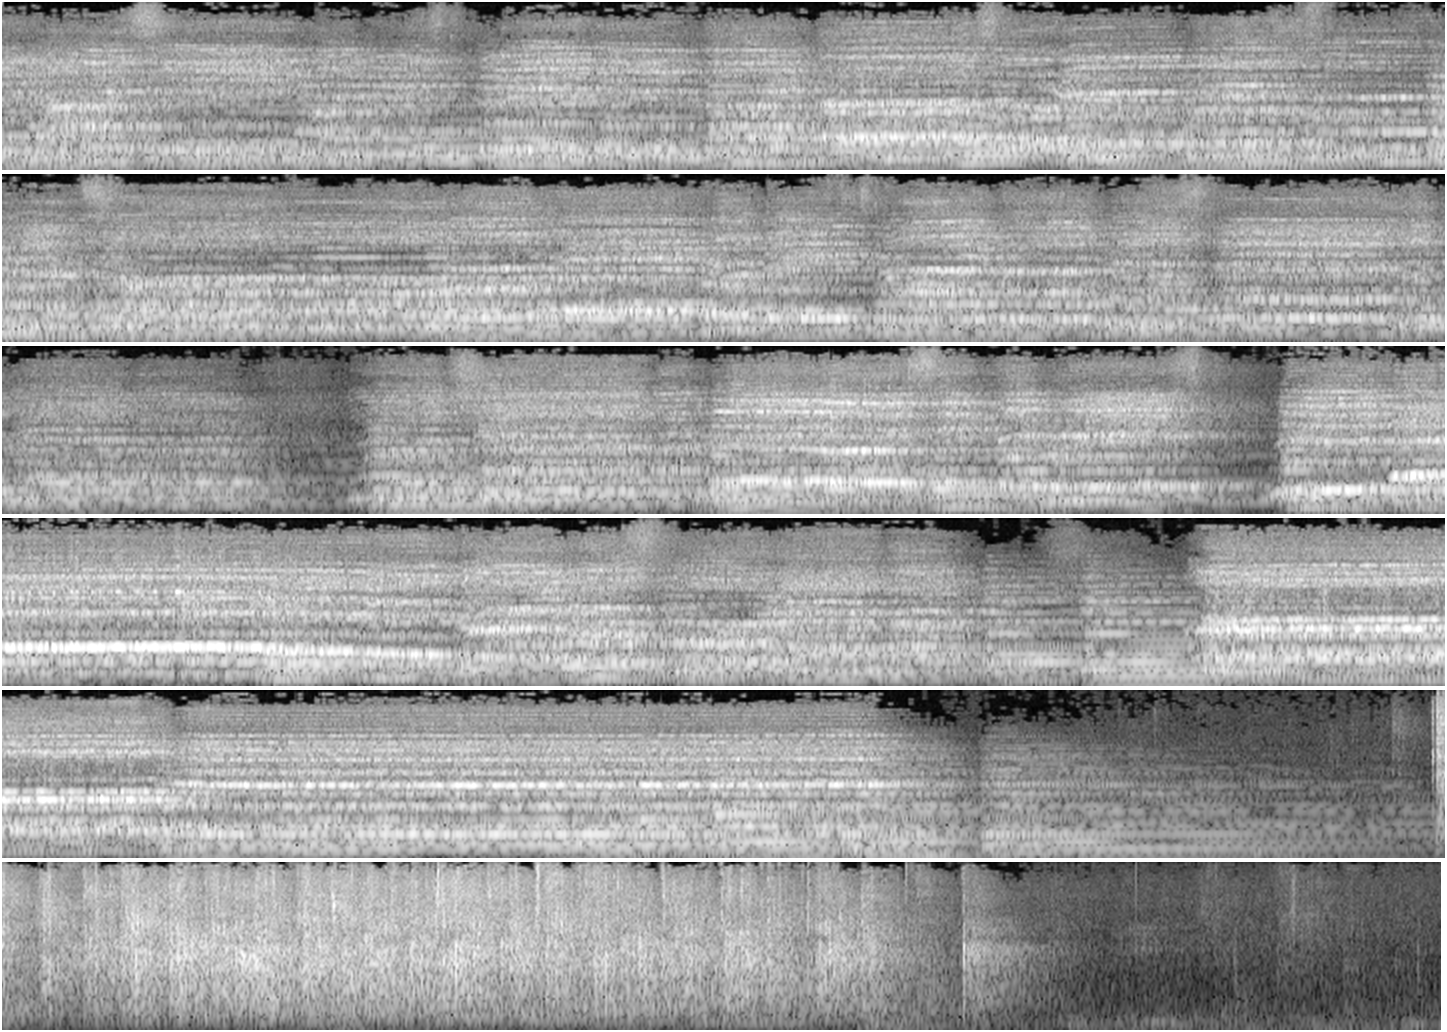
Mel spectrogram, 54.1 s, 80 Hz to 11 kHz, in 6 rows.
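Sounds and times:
choir singing in parts: 0.0 - 42.8.

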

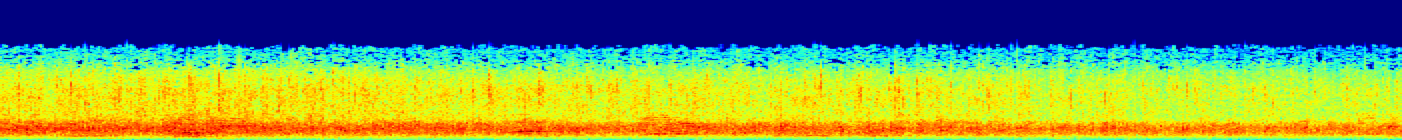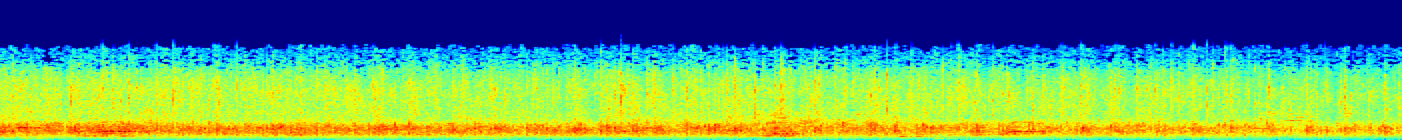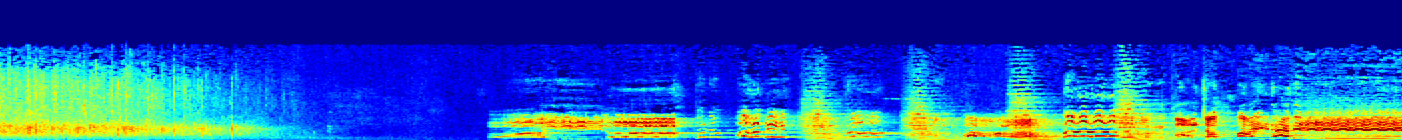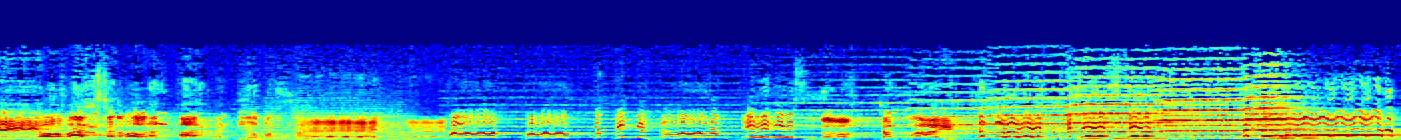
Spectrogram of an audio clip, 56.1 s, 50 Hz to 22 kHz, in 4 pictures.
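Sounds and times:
audience applauding: 0.0 - 31.1, 37.2 - 47.0.

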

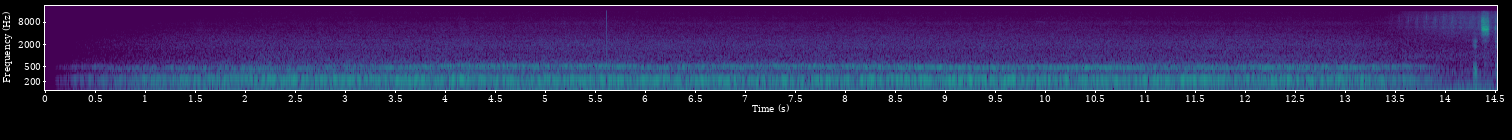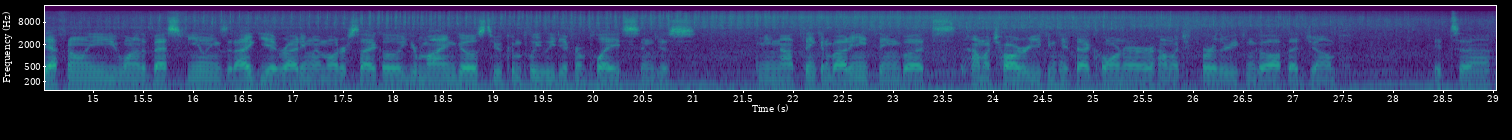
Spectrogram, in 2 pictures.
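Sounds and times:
steady low hum with rumble: 0.1 - 29.0.

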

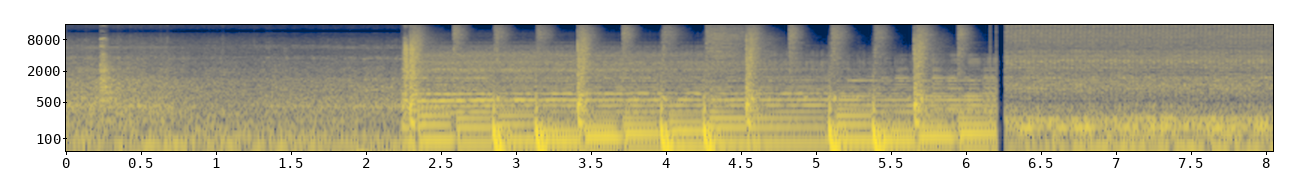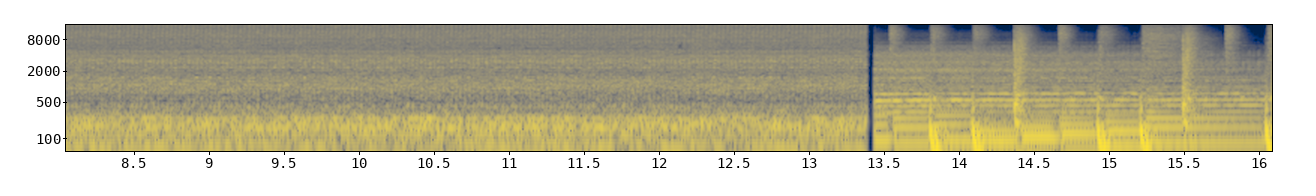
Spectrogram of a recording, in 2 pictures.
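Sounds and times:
music: 2.1 - 6.2, 13.4 - 16.0
vehicle engine idling: 6.3 - 13.4.

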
